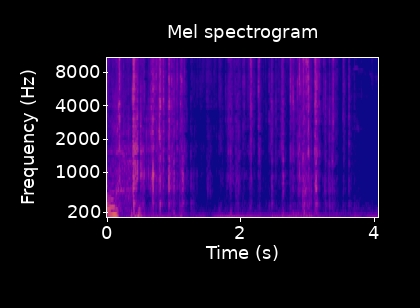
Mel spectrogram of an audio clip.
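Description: Foil Pokémon TCG booster pack wrapper crinkling and tearing in the hands as the pack is opened. The crackling is loudest in the first second, then thins to quieter, scattered rustles.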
